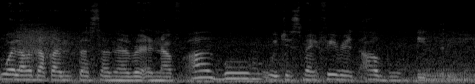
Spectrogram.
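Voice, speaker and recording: A woman speaks at a moderate pace and medium pitch, with audible room echo and noticeable background noise. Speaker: vlogger. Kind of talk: casual vlog talk.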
